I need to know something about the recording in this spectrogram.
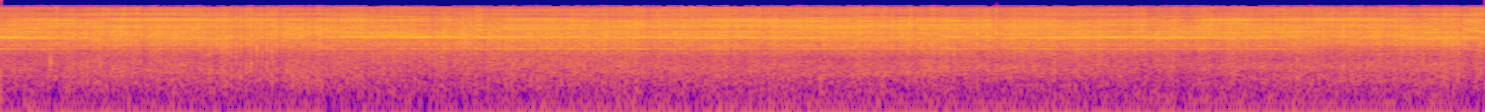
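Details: Thrift-store HiT Toys TrackMaster Percy after cleaning and repair, pulling two freight cars around the loop: constant high-pitched whir with fine gear clatter, holding steady under load. Normal running.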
